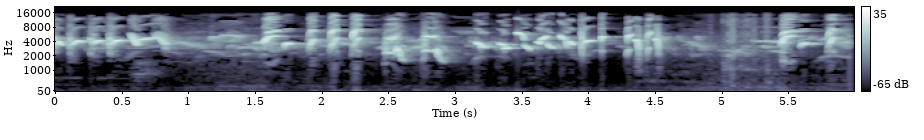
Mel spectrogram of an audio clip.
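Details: Oriental magpie-robin (kacer), a competition songbird in active 'gacor' singing, used as a lure to stir other kacer into singing. Loud, varied song of rapid sweet whistles, sharp chips and rising and falling slurred notes in dense bursts with brief pauses.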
